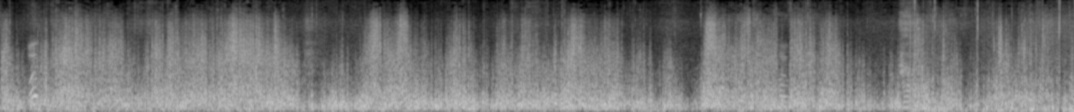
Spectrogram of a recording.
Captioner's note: blizzard intensifies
